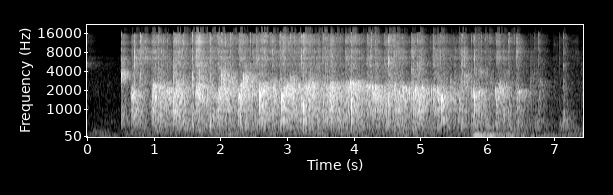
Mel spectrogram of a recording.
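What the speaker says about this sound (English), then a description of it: "Can we have a huge round of applause to our timer?" A Toastmasters meeting audience in Bangalore breaks into a loud, sustained round of applause for the timer, dense clapping starting abruptly and holding steady for several seconds before tapering slightly.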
